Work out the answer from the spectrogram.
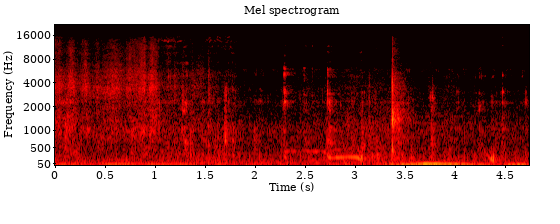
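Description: Faint close-miked chewing of a bite of cheesesteak sandwich: soft wet mouth clicks and smacks, with one sharper click about three and a half seconds in.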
